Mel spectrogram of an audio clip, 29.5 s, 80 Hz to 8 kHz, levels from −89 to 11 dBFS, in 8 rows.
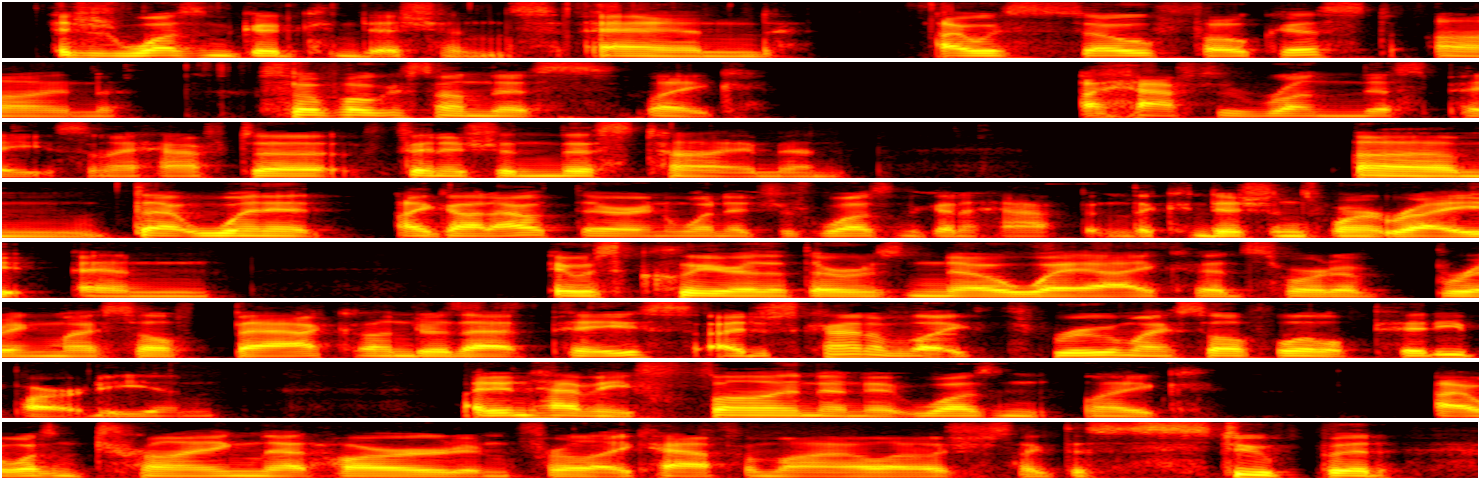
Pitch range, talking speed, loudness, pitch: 105-115 Hz, 220 wpm, -20 LUFS, 110 Hz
